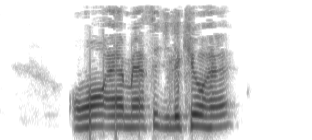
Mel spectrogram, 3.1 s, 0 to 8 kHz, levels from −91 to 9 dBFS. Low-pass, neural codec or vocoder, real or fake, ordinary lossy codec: 7.2 kHz; none; real; MP3, 32 kbps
